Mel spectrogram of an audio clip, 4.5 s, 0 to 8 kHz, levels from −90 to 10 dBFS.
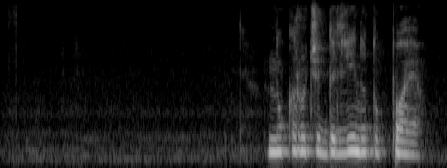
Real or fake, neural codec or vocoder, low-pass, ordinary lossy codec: fake; codec, 16 kHz, 16 kbps, FunCodec, trained on Chinese and English, 50 frames a second; 7.2 kHz; Opus, 32 kbps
